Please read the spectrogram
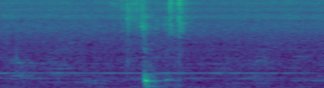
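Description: One sharp tap about a second in, with a smaller one just after, as a plastic toner bottle is handled and set down; otherwise quiet room tone.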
